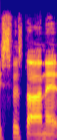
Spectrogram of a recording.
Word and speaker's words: SiSonnet: So it's spelled SiSonnet. Yeah. So like a sonnet. So anytime I introduce myself as, I say, my name's sits on it.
